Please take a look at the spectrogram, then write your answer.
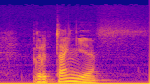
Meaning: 1. Brittany (a cultural region, historical province, and peninsula in northwest France) 2. Brittany (an administrative region of northwest France, including most of the historic region of Brittany)
- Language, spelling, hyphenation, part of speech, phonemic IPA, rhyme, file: Dutch, Bretagne, Bre‧tag‧ne, proper noun, /brəˈtɑn.jə/, -ɑnjə, Nl-Bretagne.ogg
